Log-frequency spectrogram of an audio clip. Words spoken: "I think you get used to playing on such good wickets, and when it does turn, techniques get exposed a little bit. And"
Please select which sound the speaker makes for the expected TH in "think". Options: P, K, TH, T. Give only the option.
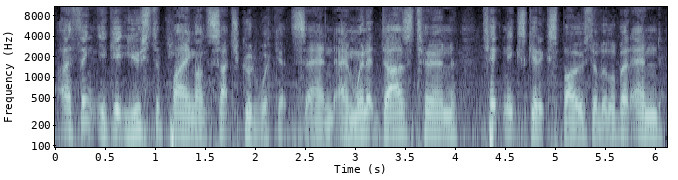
TH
